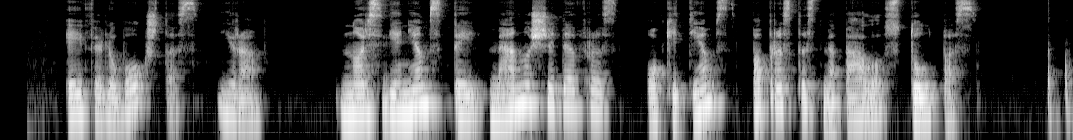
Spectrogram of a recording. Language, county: Lithuanian, Kaunas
